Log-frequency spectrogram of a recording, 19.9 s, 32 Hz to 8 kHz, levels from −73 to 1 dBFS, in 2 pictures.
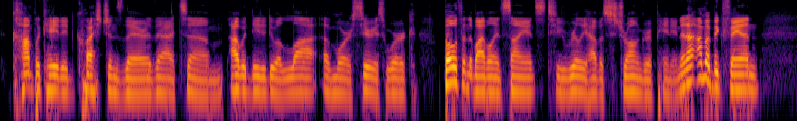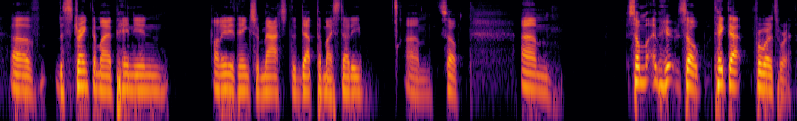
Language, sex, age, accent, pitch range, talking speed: English, male, 30-49, American, 120-150 Hz, 185 wpm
